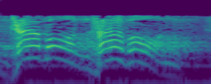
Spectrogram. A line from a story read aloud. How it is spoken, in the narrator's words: triumphantly and say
